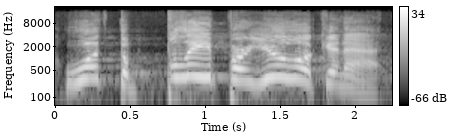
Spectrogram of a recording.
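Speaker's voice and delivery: loud, high, slow angry yell; retold yell. Driver yelling out his window at a stranger, loud and slow. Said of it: "and he yells at me out the window".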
